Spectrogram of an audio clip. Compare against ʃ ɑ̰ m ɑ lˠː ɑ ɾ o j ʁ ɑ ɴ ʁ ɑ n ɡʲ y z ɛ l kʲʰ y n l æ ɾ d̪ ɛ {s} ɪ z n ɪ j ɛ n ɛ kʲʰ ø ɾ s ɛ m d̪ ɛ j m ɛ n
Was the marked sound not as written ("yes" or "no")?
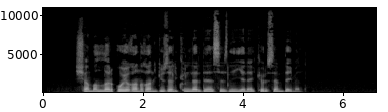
no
